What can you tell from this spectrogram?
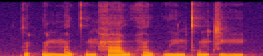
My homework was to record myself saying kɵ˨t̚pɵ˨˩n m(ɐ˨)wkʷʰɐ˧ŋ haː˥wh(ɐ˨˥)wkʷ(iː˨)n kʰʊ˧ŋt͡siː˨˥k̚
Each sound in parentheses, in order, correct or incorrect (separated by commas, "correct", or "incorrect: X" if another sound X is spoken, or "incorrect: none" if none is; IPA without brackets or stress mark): incorrect: ɐ˨˩, correct, incorrect: iː˨˧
